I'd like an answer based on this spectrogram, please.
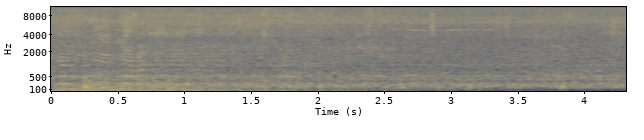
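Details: Honey bees crowding around their queen as she pushes her abdomen down into a cell to lay an egg; a dense, steady low buzz with a warm hum, continuous throughout.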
